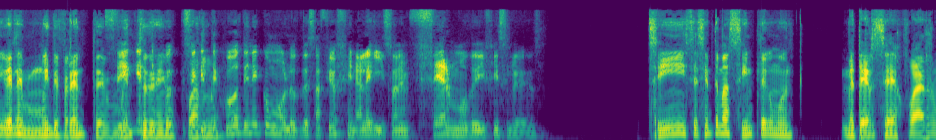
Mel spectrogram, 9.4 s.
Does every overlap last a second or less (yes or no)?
no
